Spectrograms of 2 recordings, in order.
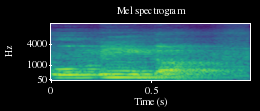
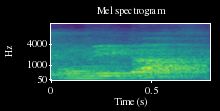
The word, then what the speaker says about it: omega: The pronunciation of this symbol is omega.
